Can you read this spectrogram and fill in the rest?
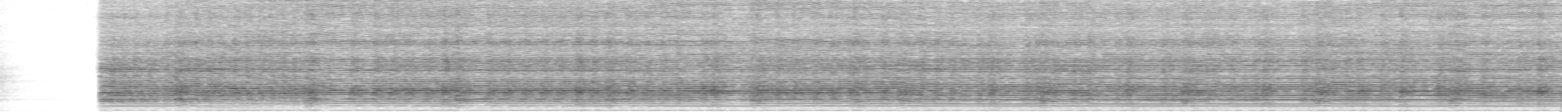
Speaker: But when the system is in battery backup, with the backup batteries, the power supply on the inside will output filter DC, which will make the alarms themselves sound a lot nicer, more smooth, I guess.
